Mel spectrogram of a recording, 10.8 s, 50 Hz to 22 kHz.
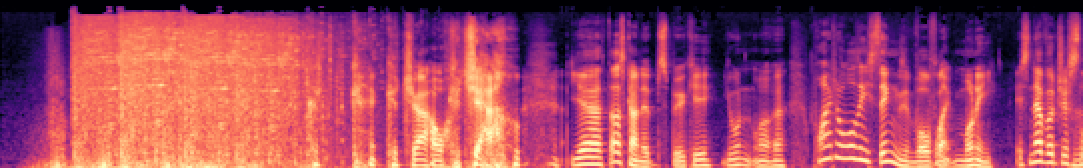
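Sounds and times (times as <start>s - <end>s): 
window glass shattering: 0.7s - 3.9s
breaking and tinkling glass shards: 1.1s - 3.8s
speech: 4.0s - 10.8s.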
